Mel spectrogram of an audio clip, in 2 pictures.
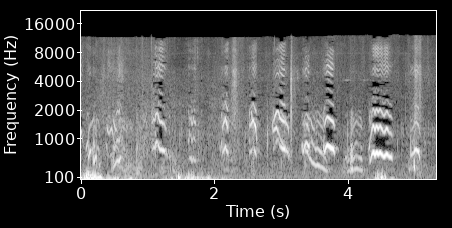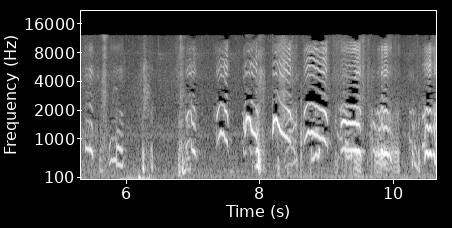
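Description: Australian kelpie puppies whining and yipping over and over, short high calls that rise and fall, several puppies overlapping. A few low knocks come near the start and about halfway through.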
